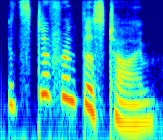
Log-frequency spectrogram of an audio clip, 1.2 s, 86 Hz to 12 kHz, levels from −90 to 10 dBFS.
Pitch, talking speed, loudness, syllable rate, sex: 235 Hz, 195 wpm, -18 LUFS, 5.4 syllables/s, female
